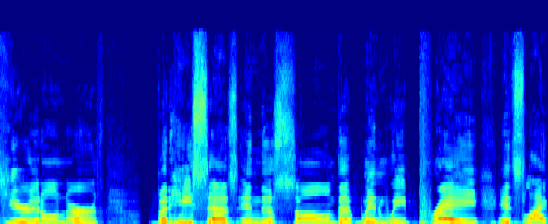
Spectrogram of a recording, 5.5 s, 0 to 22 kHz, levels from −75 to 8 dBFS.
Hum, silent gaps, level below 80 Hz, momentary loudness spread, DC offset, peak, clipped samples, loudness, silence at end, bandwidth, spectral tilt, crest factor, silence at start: none; 1.40-1.48 s; -48 dBFS; 10 LU; under 0.1%; -4 dBFS; under 0.1%; -22 LUFS; 0 s; 19.5 kHz; -4.5 dB/octave; 18 dB; 0 s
